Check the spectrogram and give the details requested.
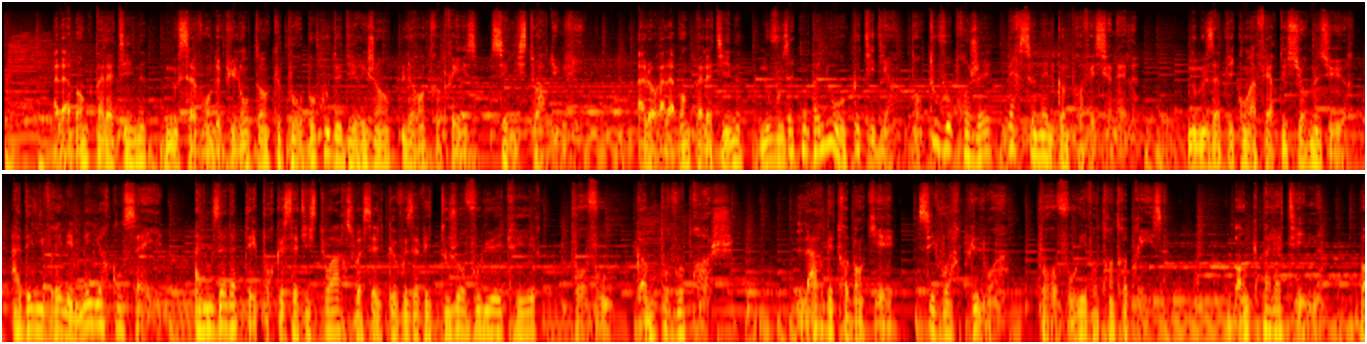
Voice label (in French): RADIO; BANQUE PALATINE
